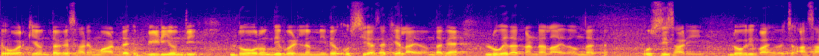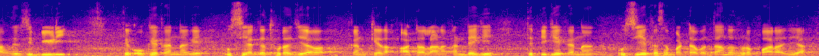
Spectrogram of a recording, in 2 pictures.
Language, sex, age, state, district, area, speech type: Dogri, male, 18-30, Jammu and Kashmir, Reasi, rural, spontaneous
